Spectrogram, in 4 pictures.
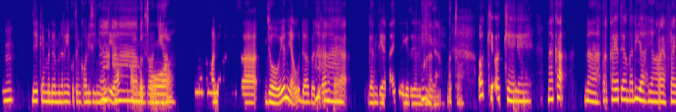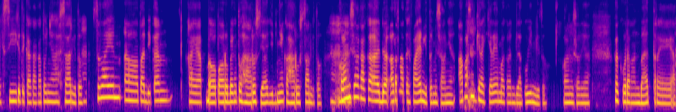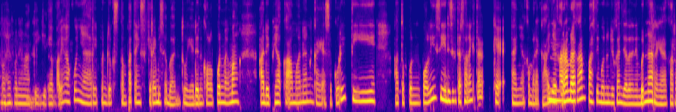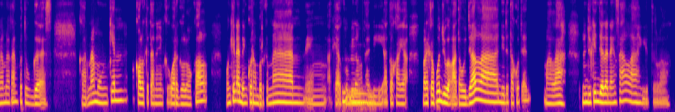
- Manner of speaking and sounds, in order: other background noise; tongue click; in English: "powerbank"; tapping; in English: "handphone-nya"; in English: "security"
- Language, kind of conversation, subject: Indonesian, podcast, Pernahkah kamu tersesat saat jalan-jalan?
